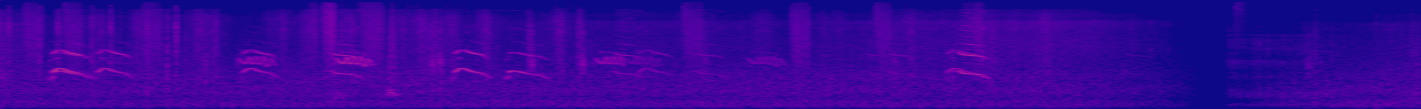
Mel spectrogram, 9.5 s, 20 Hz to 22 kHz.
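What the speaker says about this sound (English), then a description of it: "As long as the birds don't peck at my hands" Crows cawing in Metal Gear Solid 2, a run of repeated short caws over a steady noisy background, fairly faint, fading out before a brief dropout.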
